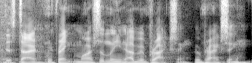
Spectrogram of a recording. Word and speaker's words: Marcelino: yeah I said it right this time Frank Marcelina I've been practicing been practicing I know I'm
